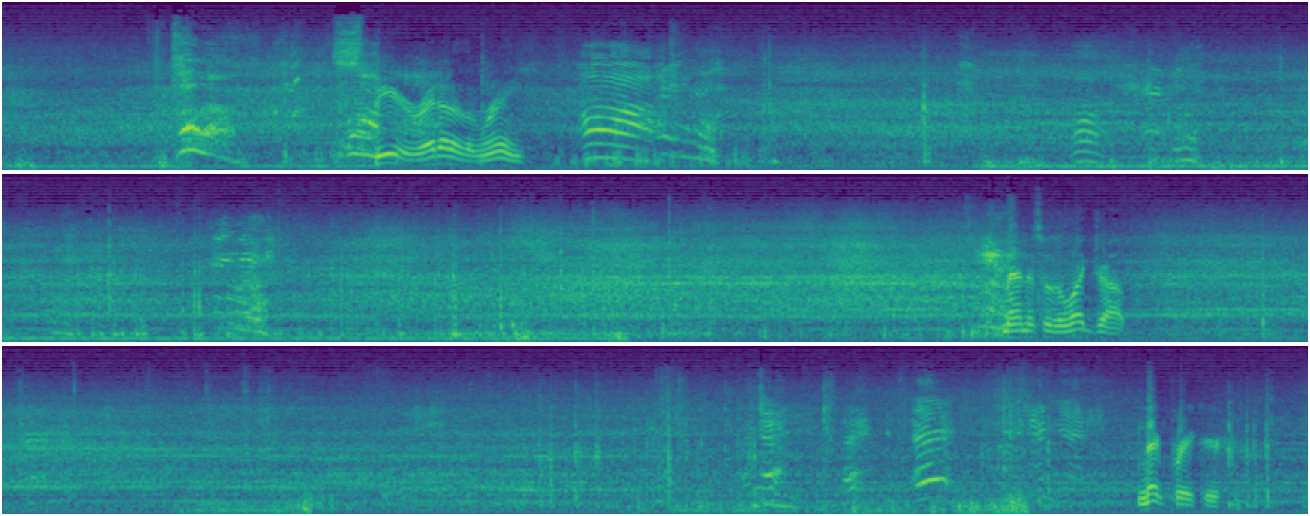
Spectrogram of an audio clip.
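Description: Young men shout and yell excitedly outdoors.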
